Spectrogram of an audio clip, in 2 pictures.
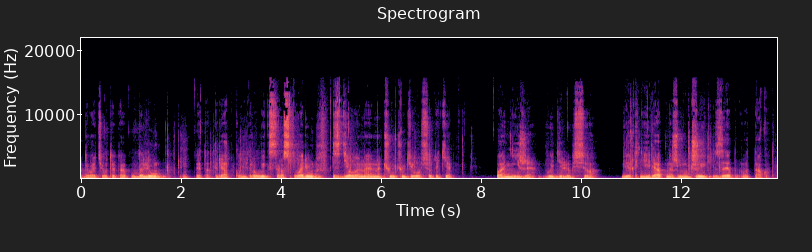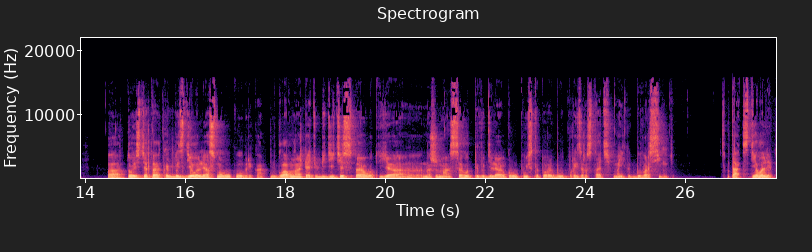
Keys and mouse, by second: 0.3 alt+right click, 0.9 alt+right click, 2.2 alt+right click, 3.3 ctrl+x, 4.1 KP_1, 5.1 shift+middle click, 6.3 shift+middle click, 7.0 1, 7.8 shift+z, 8.2-9.7 drag, 11.0 shift+middle click, 12.1 g, 14.1 Tab, 14.3 middle drag, 15.3 shift+drag, 15.8 shift+z, 16.8 Tab, 18.3 alt+a, 22.0-23.6 middle drag, 24.5 middle click, 25.1 Tab, 25.6-26.0 middle drag.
